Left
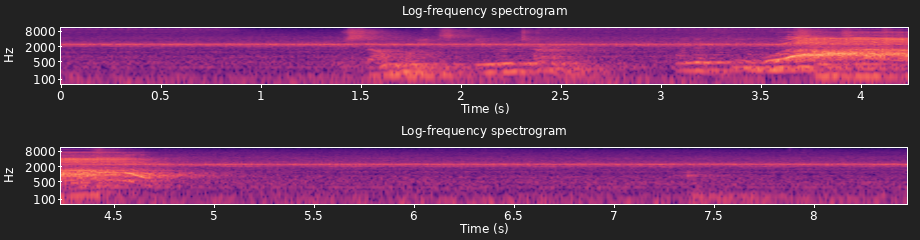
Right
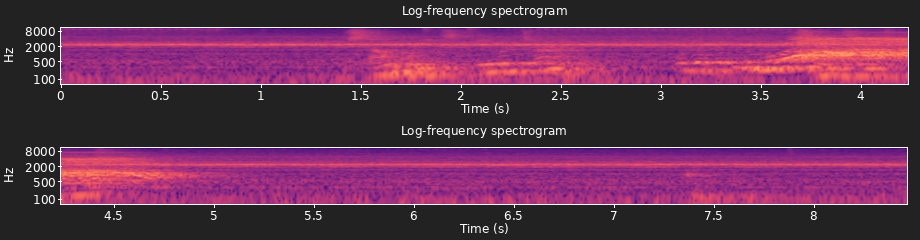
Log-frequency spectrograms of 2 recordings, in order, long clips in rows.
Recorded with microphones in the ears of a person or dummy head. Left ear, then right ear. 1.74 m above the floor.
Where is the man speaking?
55° left (ahead or behind), 3.5 m.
